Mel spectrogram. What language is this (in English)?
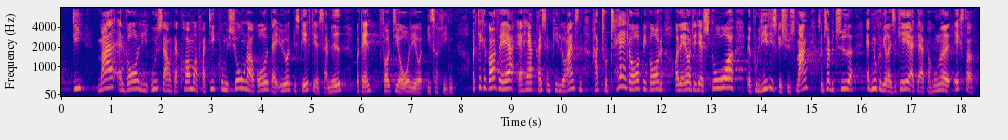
Danish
